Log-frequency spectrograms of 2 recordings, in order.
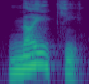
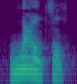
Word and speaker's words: Nike: In North America, it's pronounced Nike. But in other countries outside the US, like the UK, it's pronounced as Nike, as in bike. But apparently the official pronunciation, the proper pronunciation is Nike.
